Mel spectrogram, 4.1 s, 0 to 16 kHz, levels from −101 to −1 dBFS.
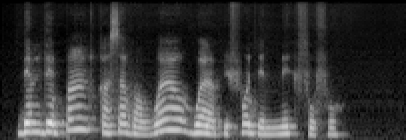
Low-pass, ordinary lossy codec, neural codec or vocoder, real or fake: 14.4 kHz; none; autoencoder, 48 kHz, 32 numbers a frame, DAC-VAE, trained on Japanese speech; fake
